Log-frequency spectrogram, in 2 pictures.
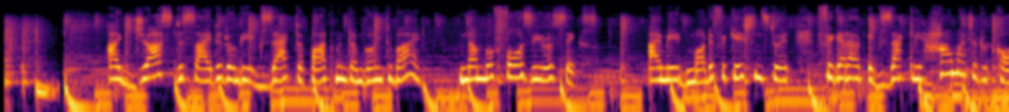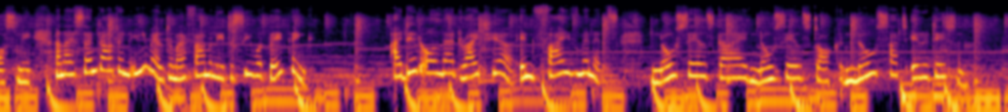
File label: Indian English TVC, Female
